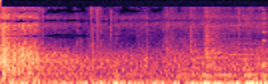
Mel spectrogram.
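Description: Metal grinds and scrapes.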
